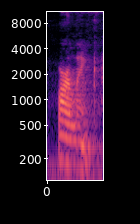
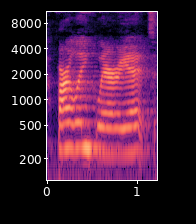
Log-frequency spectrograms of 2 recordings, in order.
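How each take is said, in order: First: Said in the usual way. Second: Bar link spoken slowly and louder; careful naming. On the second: Shown as a demonstration. Naming her necklace for viewers, slowly, Bar link with weight. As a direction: spell out the name Bar link deliberately.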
